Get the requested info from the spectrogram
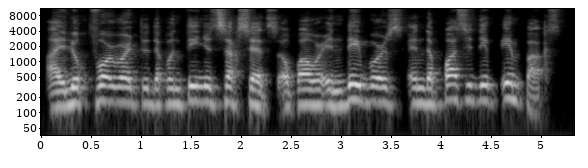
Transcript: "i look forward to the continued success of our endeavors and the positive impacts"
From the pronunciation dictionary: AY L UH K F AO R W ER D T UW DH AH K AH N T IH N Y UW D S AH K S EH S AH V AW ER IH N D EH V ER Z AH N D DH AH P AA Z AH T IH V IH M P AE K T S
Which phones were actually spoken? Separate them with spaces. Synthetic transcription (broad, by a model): AY L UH K F AO R W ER D T UW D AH K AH N T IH N Y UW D S AH K S EH S AH V AW ER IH N D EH B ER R AH N D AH P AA S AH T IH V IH M P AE K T S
